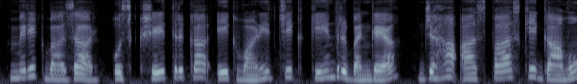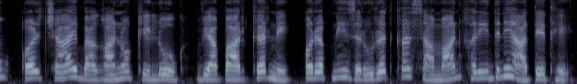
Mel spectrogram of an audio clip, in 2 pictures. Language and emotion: Hindi, neutral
